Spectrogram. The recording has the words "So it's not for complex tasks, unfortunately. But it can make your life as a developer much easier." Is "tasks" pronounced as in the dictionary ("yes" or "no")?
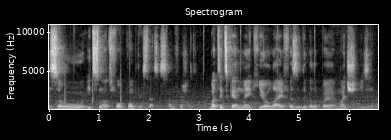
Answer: no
